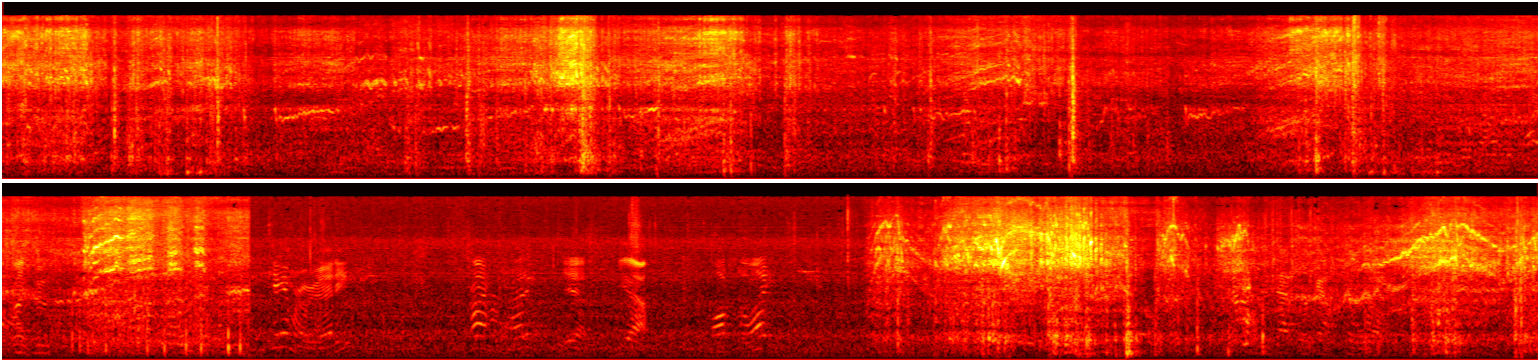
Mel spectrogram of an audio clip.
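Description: Electric radio-control monster trucks racing on a dirt track: high motor and gear whine that rises and falls with the throttle, with a few sharp knocks as they land off jumps.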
